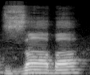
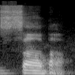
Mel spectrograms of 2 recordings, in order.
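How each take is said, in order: First: It starts with z and has a b. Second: It starts with s and has a b. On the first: The speaker calls it wrong. "not Zaba" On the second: The speaker calls it right. "you read it Saba"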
